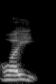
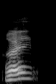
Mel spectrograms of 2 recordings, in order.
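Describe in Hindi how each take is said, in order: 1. स्वर धीरे से 'a' से 'i' की ओर सरकता है। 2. स्वर एक सपाट, स्थिर 'e' ध्वनि है। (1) "गैन से गई, क्योंकि याइलीन... आवाज में नरमी से मोड़ पैदा हो जाता है" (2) "गए गए गलत है, मजहूल लहजा है"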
